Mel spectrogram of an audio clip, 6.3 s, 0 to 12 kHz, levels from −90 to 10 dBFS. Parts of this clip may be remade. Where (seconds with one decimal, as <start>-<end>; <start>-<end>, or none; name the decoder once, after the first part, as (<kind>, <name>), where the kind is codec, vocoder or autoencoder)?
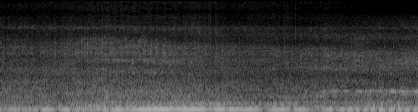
0.5-1.1 (codec, SNAC); 2.6-6.3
